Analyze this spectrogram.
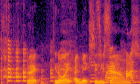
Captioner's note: mommy laughing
